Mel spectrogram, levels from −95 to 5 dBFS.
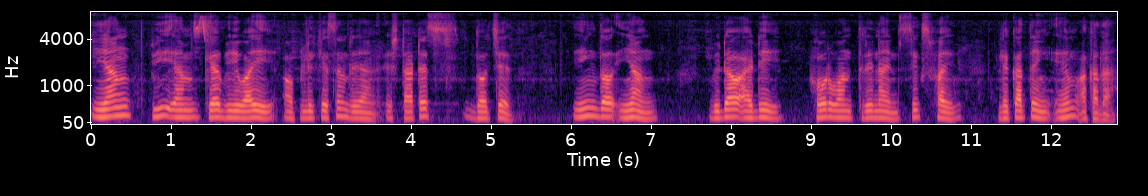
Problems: none marked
